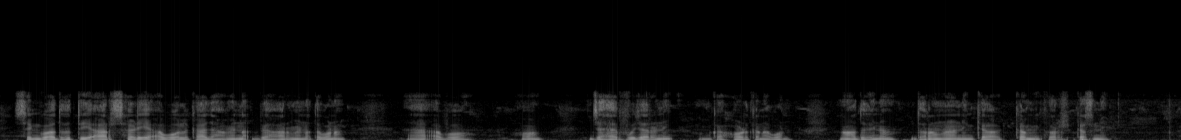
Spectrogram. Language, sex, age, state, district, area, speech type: Santali, male, 18-30, West Bengal, Purulia, rural, spontaneous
